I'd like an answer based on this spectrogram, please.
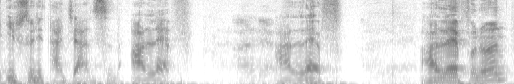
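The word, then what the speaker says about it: אָלֶף: 알렙은 음가가 이게 이응이잖아요. 알렙. 아가 아니라 이응이거든요. 그러니까 묵음해요. 소리가 나지 않습니다. 그러니까 모음만 읽으면 되죠. 모음만 읽고 소리가 나지 않는 거예요.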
